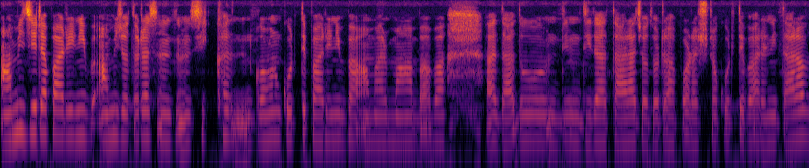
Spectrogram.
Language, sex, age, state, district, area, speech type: Bengali, female, 45-60, West Bengal, Jhargram, rural, spontaneous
